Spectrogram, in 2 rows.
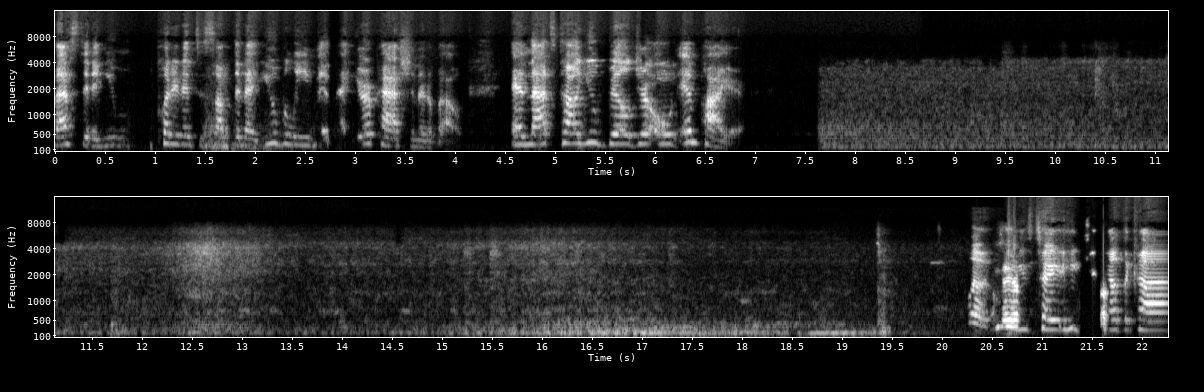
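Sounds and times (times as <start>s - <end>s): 
speech: 0.0s - 6.9s, 7.6s - 8.0s, 20.3s - 22.2s
car engine rumbling as the car pulls out: 1.4s - 2.6s, 7.6s - 20.8s.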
